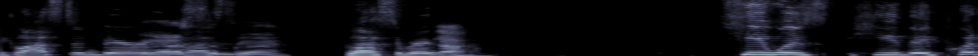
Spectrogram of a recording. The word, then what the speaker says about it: Glastonbury: changes at GLA how do you say Glastonbury Glastonbury he was he they put him on it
